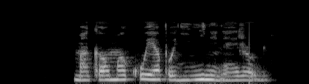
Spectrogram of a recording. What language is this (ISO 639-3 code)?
swa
